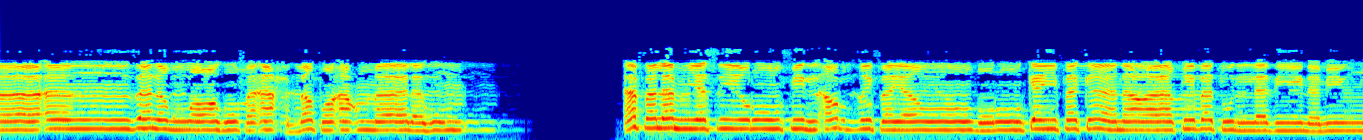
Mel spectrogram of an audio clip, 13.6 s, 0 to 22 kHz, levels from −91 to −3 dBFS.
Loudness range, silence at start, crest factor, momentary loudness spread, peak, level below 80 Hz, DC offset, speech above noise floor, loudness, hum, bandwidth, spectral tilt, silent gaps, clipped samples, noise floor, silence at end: 3 LU; 0 s; 16 dB; 6 LU; -2 dBFS; -64 dBFS; under 0.1%; 27 dB; -18 LUFS; none; 6.4 kHz; -2 dB/octave; 5.35-6.08 s; under 0.1%; -46 dBFS; 0 s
